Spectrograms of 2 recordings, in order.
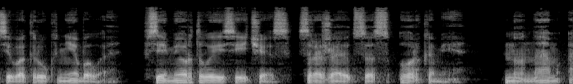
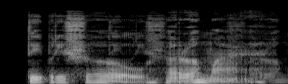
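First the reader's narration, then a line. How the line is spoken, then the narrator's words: Soft rustling whisper. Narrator (Russian): Негромко прошелестело у меня в голове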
